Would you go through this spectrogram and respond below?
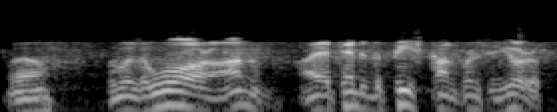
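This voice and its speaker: A man's voice: fairly low pitch, brisk, husky. An actor playing a wealthy, imperious, haunted middle-aged businessman in a 1940s radio drama, brusque and self-important. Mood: wistful, shaken. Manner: pompous, brusque. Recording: crackly, narrow-band 1940s radio recording.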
